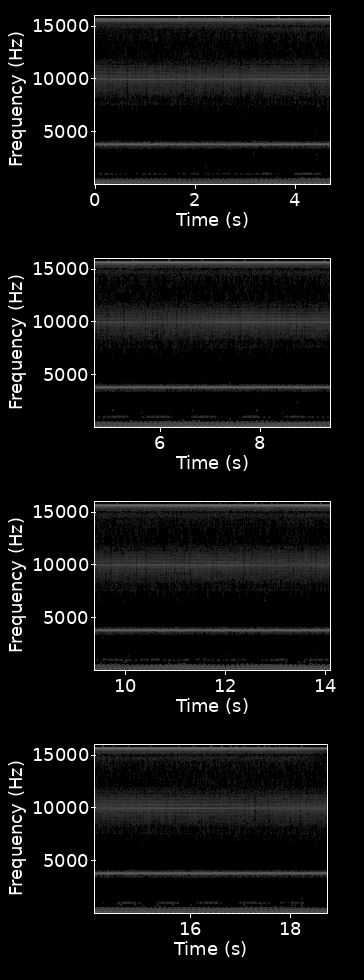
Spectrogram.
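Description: Near silence from a muted audio feed, with only very faint steady electronic tones.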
